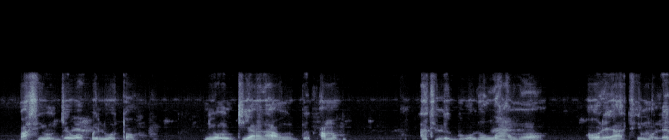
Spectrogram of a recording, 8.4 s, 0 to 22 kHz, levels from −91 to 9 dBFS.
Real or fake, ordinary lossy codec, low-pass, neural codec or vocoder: fake; none; none; vocoder, 22.05 kHz, 80 mel bands, HiFi-GAN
